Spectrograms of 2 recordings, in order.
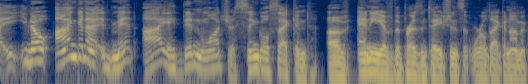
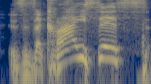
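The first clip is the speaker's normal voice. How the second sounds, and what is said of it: Imitates another person's voice. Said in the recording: “I can do the Klaus Schwab.”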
